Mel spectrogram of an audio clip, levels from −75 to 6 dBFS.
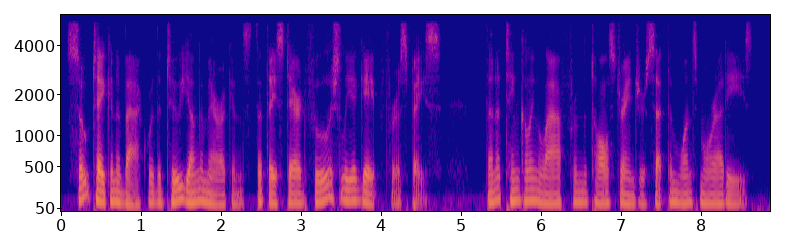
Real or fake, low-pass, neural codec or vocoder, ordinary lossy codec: fake; 5.4 kHz; codec, 16 kHz in and 24 kHz out, 1 kbps, XY-Tokenizer; MP3, 48 kbps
